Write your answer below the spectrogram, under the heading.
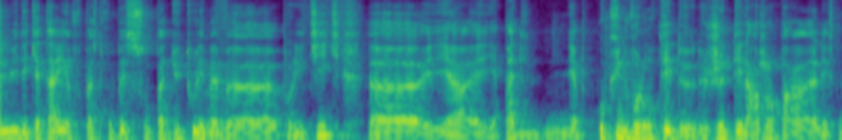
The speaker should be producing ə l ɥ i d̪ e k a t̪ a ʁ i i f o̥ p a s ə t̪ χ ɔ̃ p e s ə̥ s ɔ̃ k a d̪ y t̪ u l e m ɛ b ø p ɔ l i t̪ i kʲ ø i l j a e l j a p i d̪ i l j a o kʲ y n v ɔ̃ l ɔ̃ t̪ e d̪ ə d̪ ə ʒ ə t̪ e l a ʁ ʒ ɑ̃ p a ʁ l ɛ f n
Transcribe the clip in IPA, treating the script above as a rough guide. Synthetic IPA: ə l ɥ i d̪ e k a t̪ a ʁ i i f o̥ p a s ə t̪ χ ɔ̃ p e s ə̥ s ɔ̃ p a d̪ y t̪ u l e m ɛ m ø p ɔ l i t̪ i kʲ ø i l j a i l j a p a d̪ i l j a o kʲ y n v ɔ l ɔ̃ t̪ e d̪ ə d̪ ə ʒ ə t̪ e l a ʁ ʒ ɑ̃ p a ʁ l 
